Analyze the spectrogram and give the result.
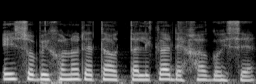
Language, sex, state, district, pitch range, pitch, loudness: Assamese, female, Assam, Kamrup Metropolitan, 210-235 Hz, 225 Hz, -14 LUFS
